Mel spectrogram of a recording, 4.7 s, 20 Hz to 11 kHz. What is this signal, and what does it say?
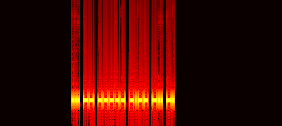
Morse code, heard as a keyed tone, about 52 wpm, 700 Hz. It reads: SM0YDN
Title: DXCC-100 Call Signs - 6 Characters - Repeated 2x - 50wpm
